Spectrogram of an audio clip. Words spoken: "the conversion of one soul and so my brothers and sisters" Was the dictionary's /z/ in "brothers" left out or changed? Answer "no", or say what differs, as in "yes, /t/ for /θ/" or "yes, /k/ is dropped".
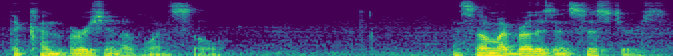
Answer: no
